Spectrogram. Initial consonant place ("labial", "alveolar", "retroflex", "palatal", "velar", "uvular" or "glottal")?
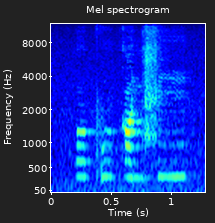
labial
